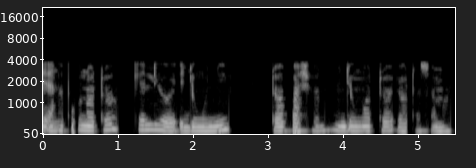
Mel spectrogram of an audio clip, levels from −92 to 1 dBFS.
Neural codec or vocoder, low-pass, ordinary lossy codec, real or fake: none; 3.6 kHz; none; real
